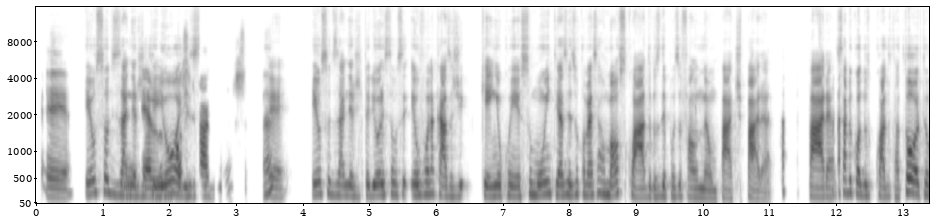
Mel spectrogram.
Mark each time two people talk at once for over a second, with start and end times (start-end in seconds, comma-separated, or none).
1.2-2.5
